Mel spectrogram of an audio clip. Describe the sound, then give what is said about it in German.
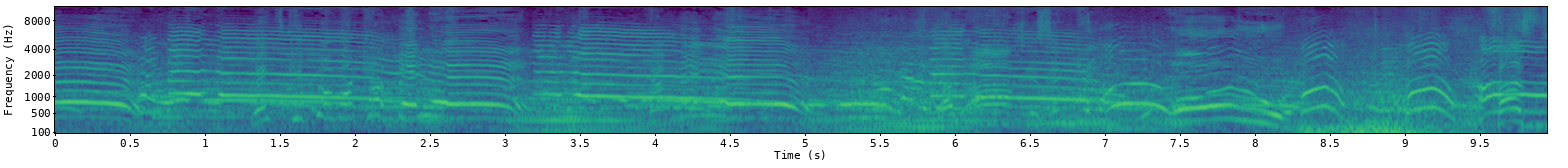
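A dense crowd of many voices at a carnival parade shouts and calls out together for sweets being thrown, with overlapping cries of "Kamelle!" and high excited yelling. “Aber Komm, sie werfen jetzt, oh, wir schreien mal, vielleicht sind sie Gönner.”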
